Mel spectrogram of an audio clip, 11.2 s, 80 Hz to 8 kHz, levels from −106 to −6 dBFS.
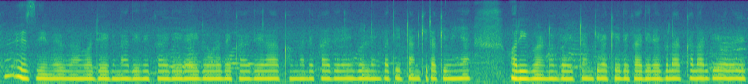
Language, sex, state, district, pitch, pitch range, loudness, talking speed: Hindi, male, Maharashtra, Nagpur, 220 Hz, 215-225 Hz, -16 LUFS, 225 wpm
